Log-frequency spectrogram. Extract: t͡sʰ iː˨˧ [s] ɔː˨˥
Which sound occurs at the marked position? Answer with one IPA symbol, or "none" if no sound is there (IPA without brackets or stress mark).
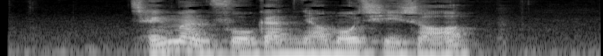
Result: s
